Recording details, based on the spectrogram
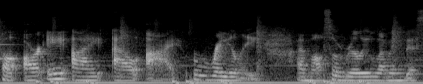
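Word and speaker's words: Raili: shoreline then we have rayleigh it's all r-a-i-l-i rayleigh i'm also really loving this spelling it's hebrew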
